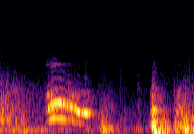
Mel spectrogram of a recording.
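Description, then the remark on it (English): A sharp, loud gunshot bursts out near the end, preceded by a brief wavering voice-like cry and followed by a second, softer crack. “Look out, Tonto. Gunshot.”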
